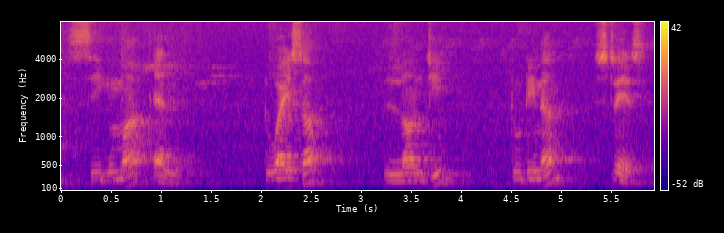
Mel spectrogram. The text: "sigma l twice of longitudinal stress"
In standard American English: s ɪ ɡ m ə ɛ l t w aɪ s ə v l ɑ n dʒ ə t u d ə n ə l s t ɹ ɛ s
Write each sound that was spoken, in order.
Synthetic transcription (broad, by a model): s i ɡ m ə ɛ l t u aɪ s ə p l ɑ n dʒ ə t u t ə n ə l s t ɹ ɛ s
